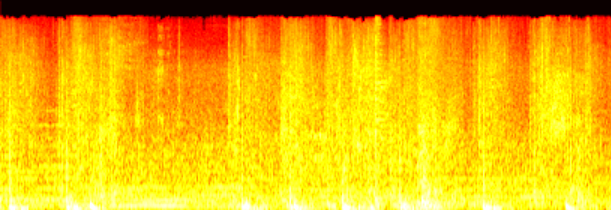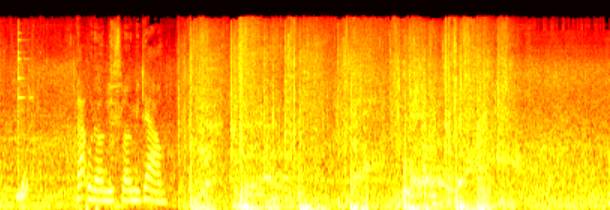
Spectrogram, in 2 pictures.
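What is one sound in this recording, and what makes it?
Magic spells crackle and burst in quick blasts.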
